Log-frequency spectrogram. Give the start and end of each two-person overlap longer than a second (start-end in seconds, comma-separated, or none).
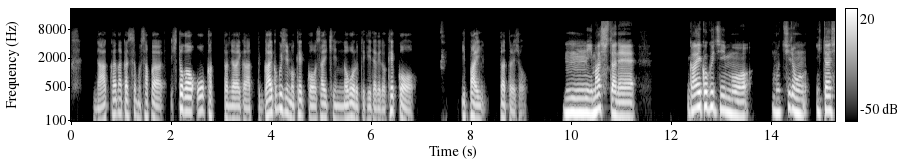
none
